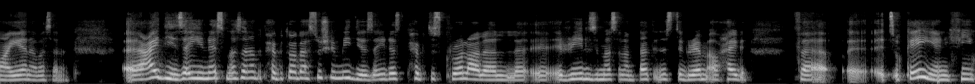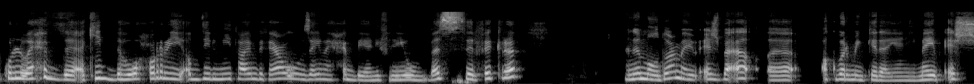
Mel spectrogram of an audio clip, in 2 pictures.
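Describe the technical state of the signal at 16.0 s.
At 16.0 s the speech is intact, with only the light, steady coloration of what is likely low-delay AAC compression and no fault at that moment.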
